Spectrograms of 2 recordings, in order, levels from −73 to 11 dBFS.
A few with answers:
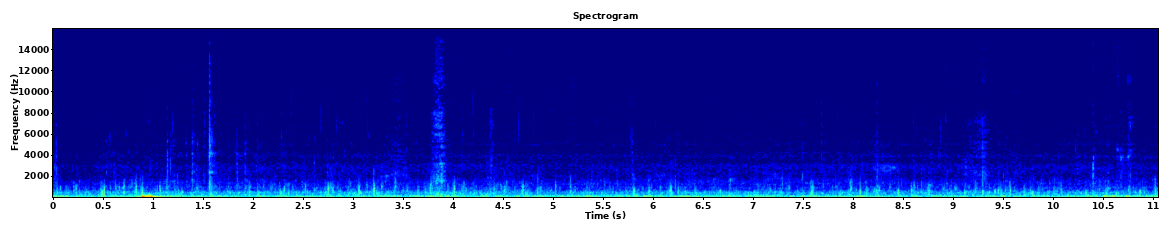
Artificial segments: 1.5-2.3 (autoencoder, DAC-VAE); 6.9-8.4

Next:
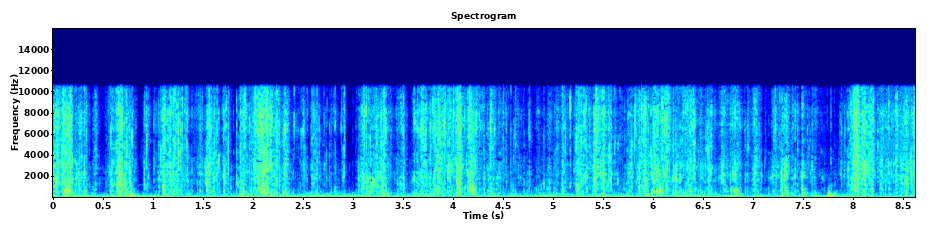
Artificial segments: 6.2-7.2 (codec, HILCodec)

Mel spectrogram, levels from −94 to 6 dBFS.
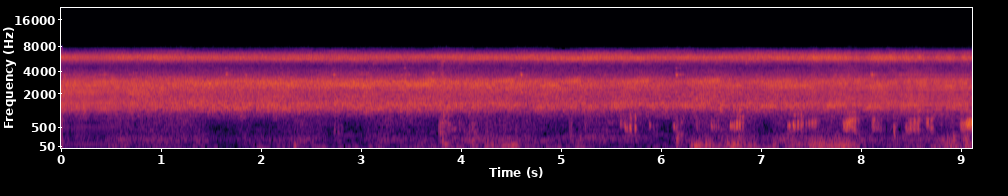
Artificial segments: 0.0-0.7 (vocoder, WaveNeXt); 7.5-9.1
